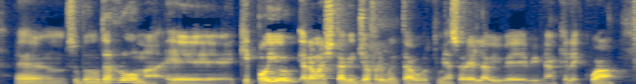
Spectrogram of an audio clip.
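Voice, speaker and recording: Over a quiet background, a man with a fairly low pitch and a dark, mellow tone talks at a fairly quick pace with ordinary pitch variation and hardly any pauses. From Naples, Italy; Italy. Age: young. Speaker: actor. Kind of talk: interview. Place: home room. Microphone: lapel.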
